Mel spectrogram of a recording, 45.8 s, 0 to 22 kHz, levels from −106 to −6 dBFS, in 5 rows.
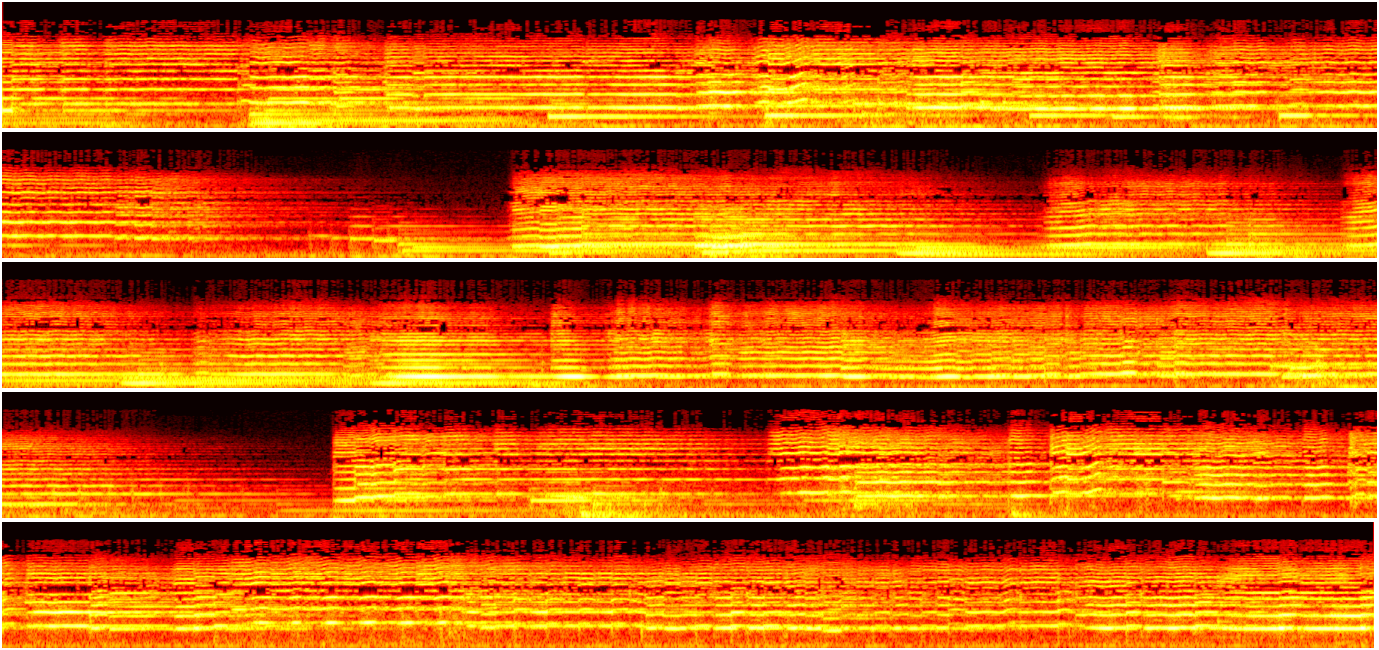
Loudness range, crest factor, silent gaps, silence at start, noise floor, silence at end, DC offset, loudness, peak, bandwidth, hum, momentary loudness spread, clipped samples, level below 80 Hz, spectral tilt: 8 LU; 18 dB; none; 0 s; -45 dBFS; 0 s; under 0.1%; -19 LUFS; -2 dBFS; 12 kHz; none; 12 LU; under 0.1%; -44 dBFS; -4 dB/octave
